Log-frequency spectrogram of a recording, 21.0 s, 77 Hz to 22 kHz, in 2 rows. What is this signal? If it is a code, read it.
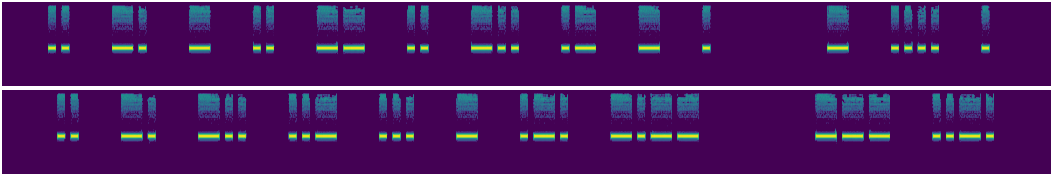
Morse code, heard as a keyed tone, about 18 wpm, spaced as for 12 wpm, 1000 Hz. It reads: INTIMIDATE THE INDUSTRY OF
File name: qotdfiles / 12wpm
